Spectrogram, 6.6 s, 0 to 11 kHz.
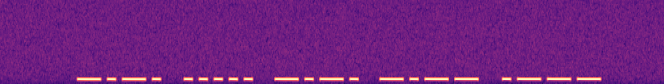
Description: Morse code, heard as a keyed tone, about 16 wpm, 720 Hz. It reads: C5CYJ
